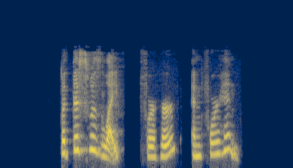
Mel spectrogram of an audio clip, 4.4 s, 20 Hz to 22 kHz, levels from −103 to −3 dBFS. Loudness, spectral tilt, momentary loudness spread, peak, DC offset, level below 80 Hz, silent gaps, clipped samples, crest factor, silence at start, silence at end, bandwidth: -19 LUFS; -4 dB/octave; 8 LU; -2 dBFS; under 0.1%; -68 dBFS; 1.87-2.09 s, 2.74-2.86 s; under 0.1%; 18 dB; 0.9 s; 0.85 s; 7.6 kHz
